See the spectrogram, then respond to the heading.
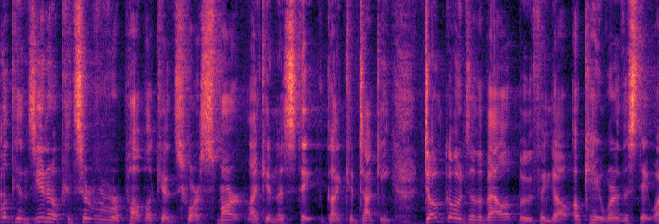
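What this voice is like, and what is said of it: Usual voice. Nothing is said of it.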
